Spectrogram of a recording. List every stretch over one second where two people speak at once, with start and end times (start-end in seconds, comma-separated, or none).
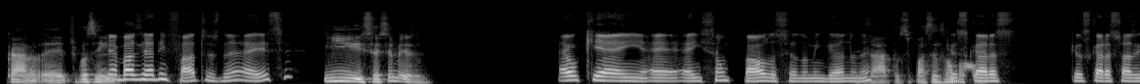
none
